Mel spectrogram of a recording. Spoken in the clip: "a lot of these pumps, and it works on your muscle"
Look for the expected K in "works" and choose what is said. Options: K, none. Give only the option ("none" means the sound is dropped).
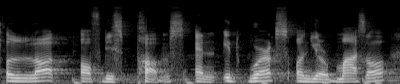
K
